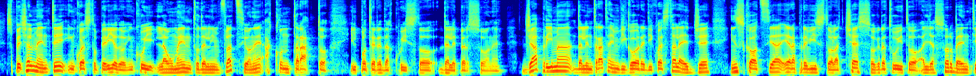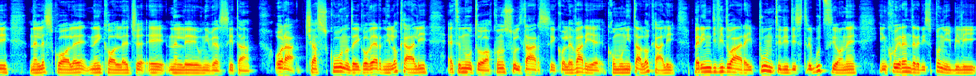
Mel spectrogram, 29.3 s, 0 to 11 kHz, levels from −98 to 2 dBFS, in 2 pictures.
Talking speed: 125 wpm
